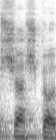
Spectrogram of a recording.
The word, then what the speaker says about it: Šeško: It is Šeško. It's Šeško, that's how you Do pronounce you it.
